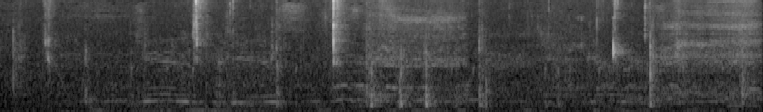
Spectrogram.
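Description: Mouth sounds of eating: soft chewing and biting, with scattered sharp clicks of utensils and food.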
